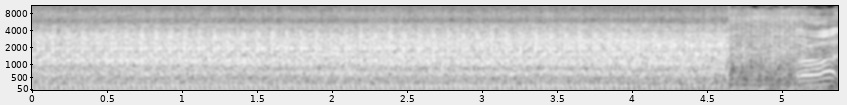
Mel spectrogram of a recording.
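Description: Tractor engine running at raised revs, a loud, steady, close mechanical drone with a rough knocking texture, dropping away near the end as a voice begins.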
